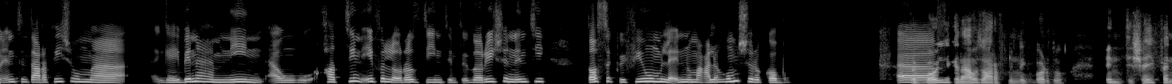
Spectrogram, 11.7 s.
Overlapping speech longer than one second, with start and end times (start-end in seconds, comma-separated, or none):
none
